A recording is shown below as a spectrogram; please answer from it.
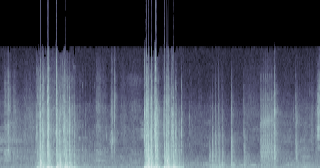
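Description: Fists pounding on a wooden door in two loud bouts of rapid blows, about two seconds apart, followed by a few faint knocks.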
